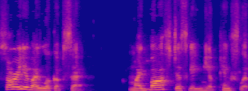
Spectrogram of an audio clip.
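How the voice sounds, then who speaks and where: Using a raspy, put-on character voice, a woman speaks at a moderate pace in a fairly high pitch. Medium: read story.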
